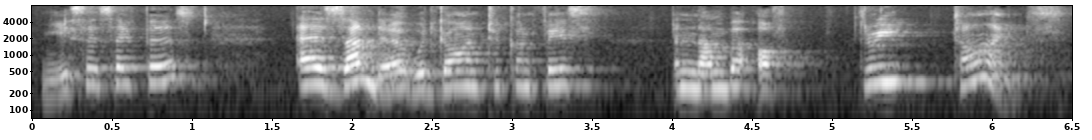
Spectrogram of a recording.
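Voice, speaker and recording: A woman's voice: sits high, a little slow, warm tone. Chatty South African woman, echoey room. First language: Afrikaans. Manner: chatty, informal, rambling asides. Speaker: podcast host. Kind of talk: casual true crime podcast narration. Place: home room with papers on desk.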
